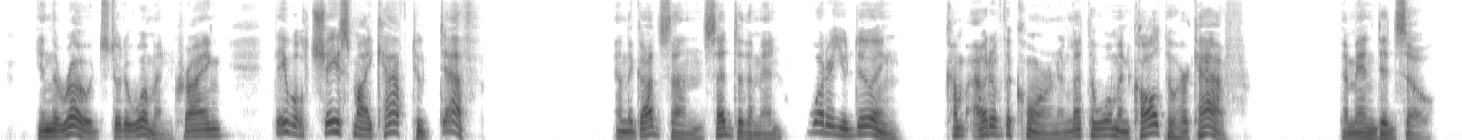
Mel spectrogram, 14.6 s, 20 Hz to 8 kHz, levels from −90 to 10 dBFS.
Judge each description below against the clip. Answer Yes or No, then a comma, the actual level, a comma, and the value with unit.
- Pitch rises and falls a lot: Yes, wide, 7.1 semitones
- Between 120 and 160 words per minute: No, average, 170 wpm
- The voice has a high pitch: No, low, 125 Hz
